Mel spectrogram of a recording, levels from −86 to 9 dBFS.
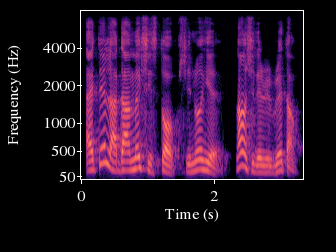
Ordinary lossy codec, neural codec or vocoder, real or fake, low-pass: none; codec, 16 kHz, 4.8 kbps, FACodec; fake; 7.2 kHz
